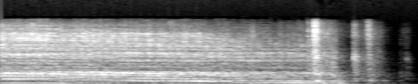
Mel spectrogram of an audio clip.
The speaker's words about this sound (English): We jumped into a car and drove over there.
